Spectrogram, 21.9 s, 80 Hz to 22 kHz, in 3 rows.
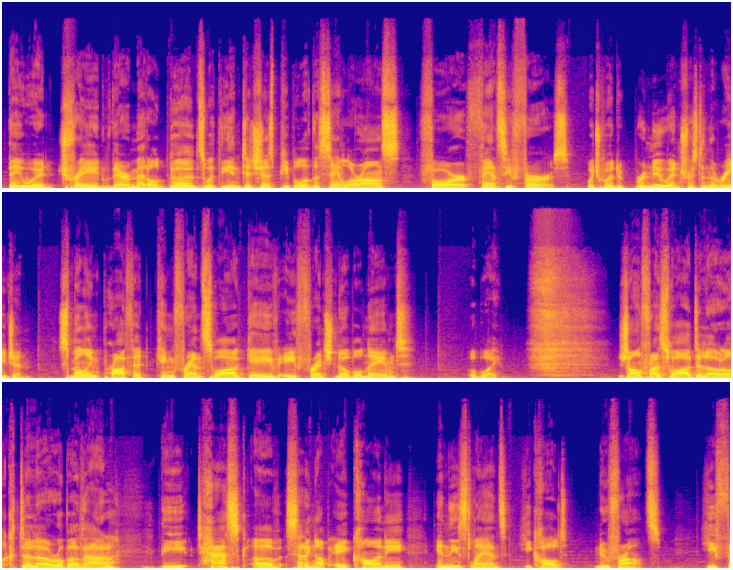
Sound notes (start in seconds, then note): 12.5 deep breath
